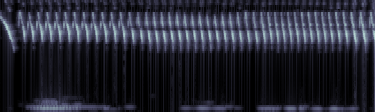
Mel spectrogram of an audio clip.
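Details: Canary singing in a long training recording for young birds: a fast, even trill of repeated notes, about two per second in pulses, high and bright throughout, over a low rumbling background noise.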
